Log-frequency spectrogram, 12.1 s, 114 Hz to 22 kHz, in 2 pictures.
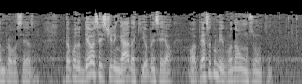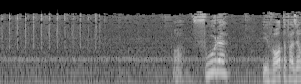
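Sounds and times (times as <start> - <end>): steady hum: 0.0 - 12.0
mouse scroll wheel clicks: 5.8 - 8.1.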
